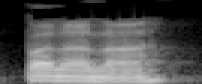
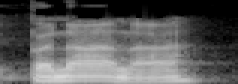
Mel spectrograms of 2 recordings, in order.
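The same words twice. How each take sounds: First: The stress is on the first syllable. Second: The stress is on the second syllable. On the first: The speaker calls it wrong. "rather than banana" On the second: The speaker calls it right. "We say banana"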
